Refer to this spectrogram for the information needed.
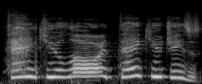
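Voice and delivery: high, loud ecstatic shouting; a newly saved man screams thanks to God, high ecstatic shouting; screaming praise. Retold or imitated. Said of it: "he's screaming".

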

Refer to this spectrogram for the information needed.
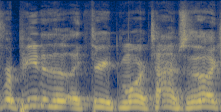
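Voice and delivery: normal talking voice

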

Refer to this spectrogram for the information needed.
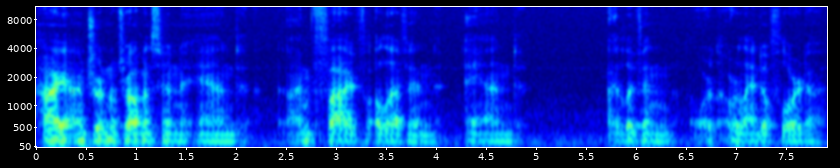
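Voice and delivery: drain all the energy out of the introduction; a listless slate that mismatches a spirited teen role; deflated slate. Shown as a demonstration. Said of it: "and then during your slate you go".

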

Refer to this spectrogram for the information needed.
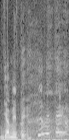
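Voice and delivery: very high, slow, soft squeal; mock anime moan. Imita gemido japonés de anime. (gemido agudo de anime en broma)

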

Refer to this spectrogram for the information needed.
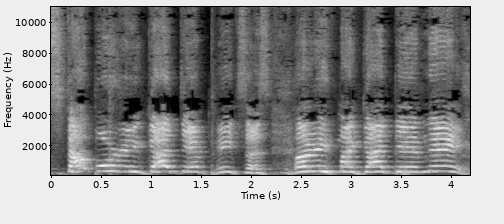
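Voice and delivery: high, loud, slow shouting, breaking into laughter; retold furious yell. Dean chasing the student with a crutch, shouting. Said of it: "He goes".

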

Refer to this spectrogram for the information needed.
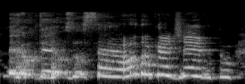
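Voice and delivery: high, loud, on the verge of crying; near tears. Retold or imitated. Told she's on the wrong bus, she nearly cries. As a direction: voice cracking with disbelief. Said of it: "quase comecei a chorar".

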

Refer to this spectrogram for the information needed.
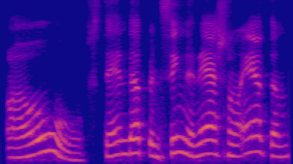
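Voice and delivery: normal talking voice

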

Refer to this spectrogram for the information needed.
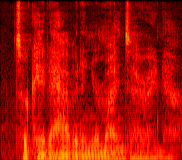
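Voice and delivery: quick reassuring whisper; hushed soothing aside. Acted. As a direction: whisper comfort mid-hold. Reassurance during breath hold.

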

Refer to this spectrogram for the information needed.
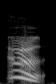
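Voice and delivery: short high-pitched ugh; exasperated little squeal of a groan; frustrated grunt. Real, not acted. Host annoyed at going on about the wrong thing, frustrated grunt.

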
